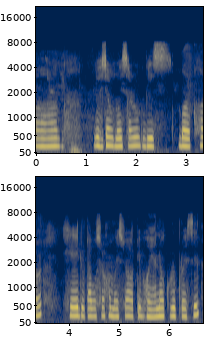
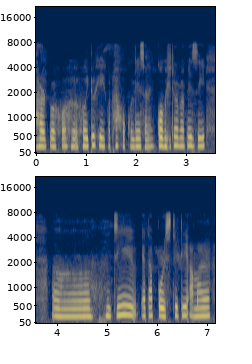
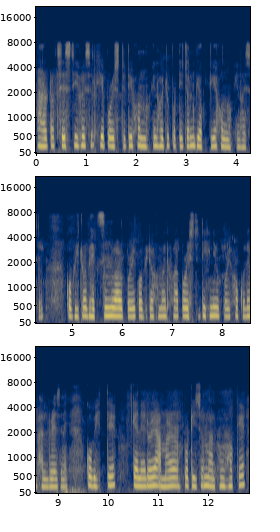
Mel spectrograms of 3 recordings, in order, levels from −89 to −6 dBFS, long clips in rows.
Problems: background sounds at intervals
